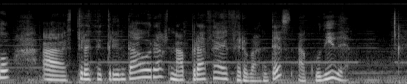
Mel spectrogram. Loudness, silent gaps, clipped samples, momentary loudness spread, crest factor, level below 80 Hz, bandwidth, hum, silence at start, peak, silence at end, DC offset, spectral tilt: -19 LUFS; none; under 0.1%; 6 LU; 16 dB; -42 dBFS; 19 kHz; none; 0 s; -4 dBFS; 0 s; under 0.1%; -6.5 dB/octave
